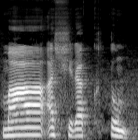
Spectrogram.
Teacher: ما کو 4 حرکت کھینچے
